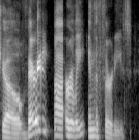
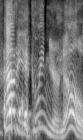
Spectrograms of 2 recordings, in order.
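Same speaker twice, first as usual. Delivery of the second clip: higher, loud mock commercial voice with a laugh; mock ad line; 11 semitones higher, 5 dB louder than usual. Joking about the nose ad, a higher, laughing mock voice. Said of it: "You brush your teeth".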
